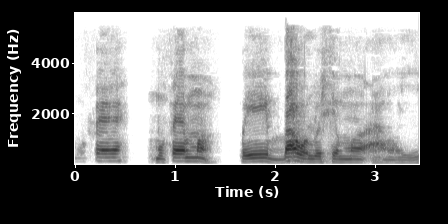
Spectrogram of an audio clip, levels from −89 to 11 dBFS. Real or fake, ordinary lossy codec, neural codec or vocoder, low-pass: fake; AAC, 24 kbps; codec, 16 kHz, 16 kbps, FunCodec, trained on Chinese and English, 50 frames a second; 5.4 kHz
